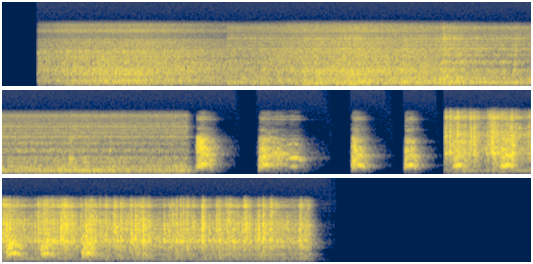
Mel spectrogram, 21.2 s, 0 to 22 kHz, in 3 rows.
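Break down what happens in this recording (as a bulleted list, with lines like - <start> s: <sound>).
- 0.5 s: the sound of the ocean is audible
- 3.0 s: a train can be heard
- 9.6 s: a dog barks
- 12.9 s: a coin drops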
